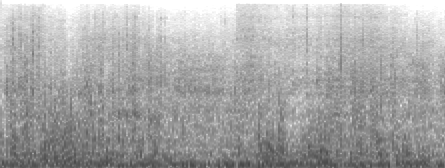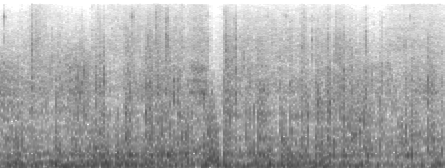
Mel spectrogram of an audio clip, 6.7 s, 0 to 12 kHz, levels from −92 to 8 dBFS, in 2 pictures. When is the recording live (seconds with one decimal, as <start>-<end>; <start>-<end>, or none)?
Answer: 0.0-2.2; 2.9-6.7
